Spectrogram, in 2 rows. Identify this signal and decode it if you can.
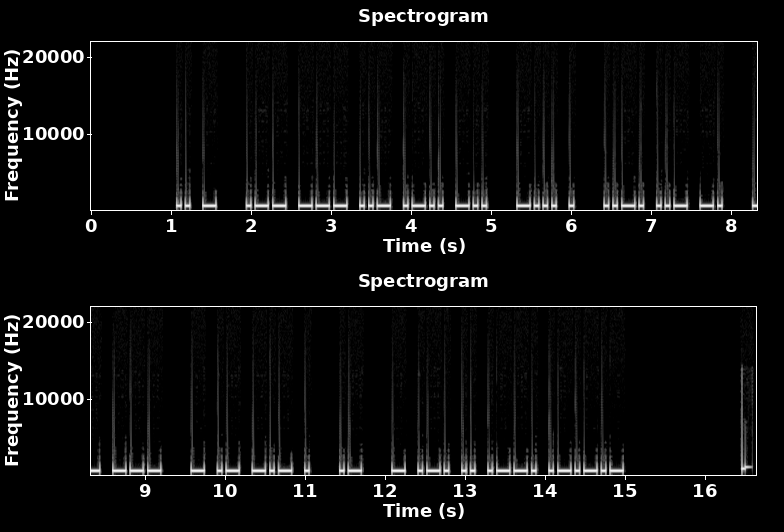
Morse code, heard as a keyed tone, about 22 wpm, 700 Hz. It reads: IT WOULD BE FUN TO TAKE A TRIP.
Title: Sentences from Top 1300 Words 22wpm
